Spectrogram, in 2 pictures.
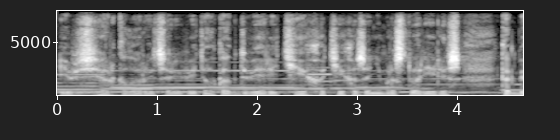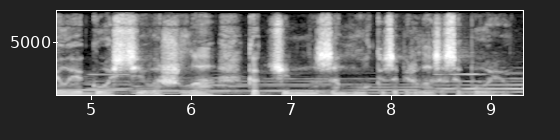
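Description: Low-voiced male narrator over music. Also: steady tone, normal speed. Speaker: narrator of an audio play. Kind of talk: scripted dramatic verse narration.

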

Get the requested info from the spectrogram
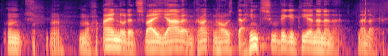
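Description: An actor playing a proud, bitter, ailing old ex-surgeon in a radio play, earnest and stubborn, hesitant then insistent. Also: male voice, low-pitched, moderate pace, gravelly, fairly bright tone, exaggerated voice. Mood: stubborn, grave. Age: older. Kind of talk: German science-fiction radio play acting.

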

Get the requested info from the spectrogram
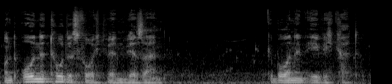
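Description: An actor playing a solemn, pious man who prophesies in slow, incantatory, sermon-like radio drama speech. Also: low voice, lively intonation. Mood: solemn, reverent. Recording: faint background noise.

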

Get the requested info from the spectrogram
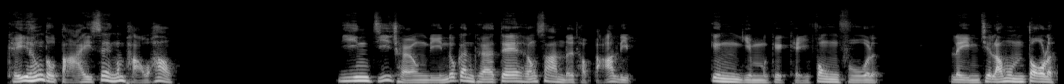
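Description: A man with a Cantonese accent narrating an audiobook as a dramatic storyteller, with colloquial asides. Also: medium pitch.

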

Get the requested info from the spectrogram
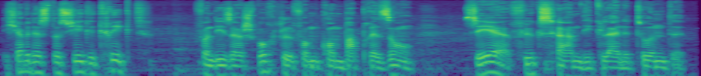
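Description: An actor playing a ruthless, scheming pimp boss in a radio drama, speaking in cold commands. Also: male voice, deep voice, slow pace.

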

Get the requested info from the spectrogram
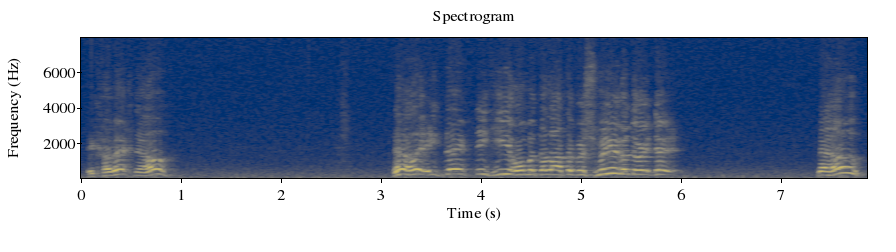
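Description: A man's voice: very high-pitched, slow pace, pauses often, darkish tone, recorded from a distance, low-quality recording. A man playing an angry, desperate, domineering husband in a radio drama, demanding and insistent. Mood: angry, threatening.

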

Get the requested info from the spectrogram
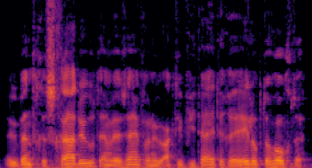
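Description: An actor playing a stern police major in a radio drama, formal, measured and insistent in manner. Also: male voice, on the low side, lightly acted. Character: stern, methodical male police major interrogating a spy.

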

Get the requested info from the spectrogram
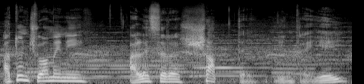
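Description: A man reading a folk tale aloud as a storyteller, in an expressive, dramatic storybook style. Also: mid-range voice, music in the background.

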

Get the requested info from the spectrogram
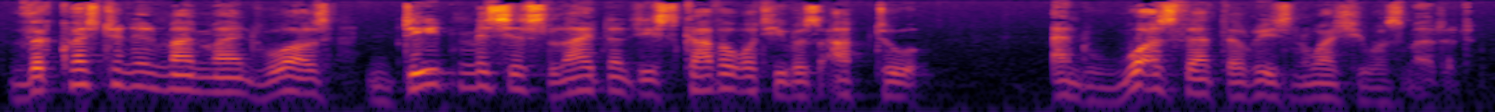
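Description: An actor playing a self-assured, methodical detective in a radio drama, speaking formally with dramatic emphasis. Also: male voice, mid-range voice, expressive, moderate pace, natural voice. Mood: reflective, dramatic. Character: famous male detective, methodical, self-assured, theatrical in revealing a murderer.

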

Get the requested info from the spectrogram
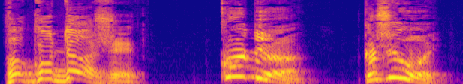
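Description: An actor playing a rough, angry Cossack from a mob in a dramatised audiobook, with a hoarse voice. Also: male voice, very high voice, wildly swooping pitch, slow pace, fairly bright tone, heavily acted. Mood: indignant challenge.

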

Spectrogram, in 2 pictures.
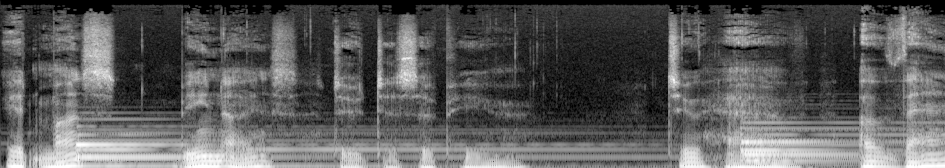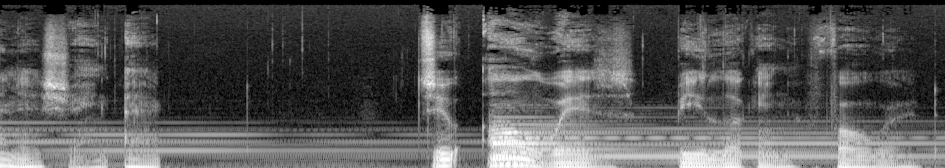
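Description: A man singing a slow, melancholy song accompanied by guitar. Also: rumbling low.

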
